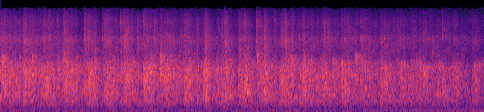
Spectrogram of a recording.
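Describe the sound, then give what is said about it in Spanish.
A crowd applauds the Bariloche town councillors who approved the emergency, clapping steadily for about seven seconds, many hands in a dense, even wash of sound that stays loud throughout and tapers only slightly at the end. “Primero, antes de todo, yo quiero darle un fuerte aplauso a los concejales que los otros días aprobaron la emergencia y les agradezco de corazón la actitud que estuvieron con nosotros.”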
